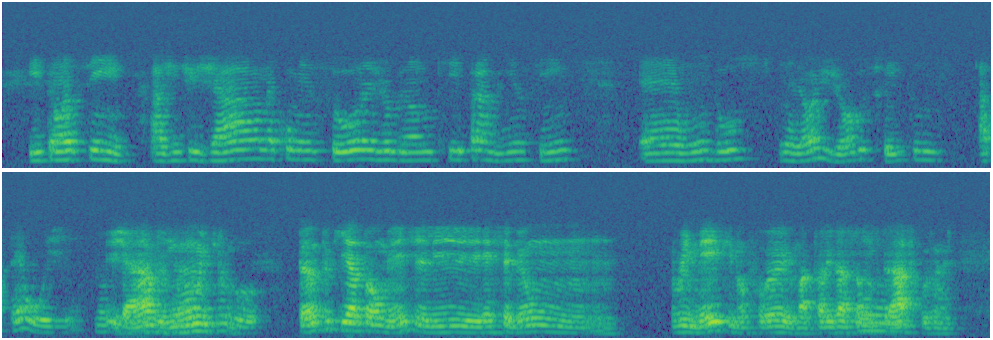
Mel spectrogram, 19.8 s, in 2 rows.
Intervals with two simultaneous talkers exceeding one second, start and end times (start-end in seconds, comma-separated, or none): 10.9-12.2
